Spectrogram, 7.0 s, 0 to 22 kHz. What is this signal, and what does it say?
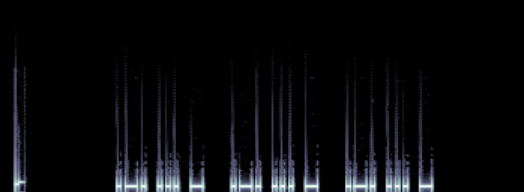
Morse code, heard as a keyed tone, about 22 wpm, 700 Hz. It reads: RST RST RST
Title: Abbreviations Repeated 3x - 22wpm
